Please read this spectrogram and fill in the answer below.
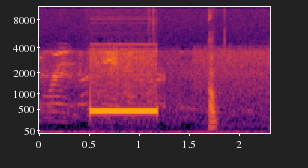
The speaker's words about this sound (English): Okay, you're going to hear the phone ring, ma'am, and when it answers, it's going to be PayPal.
